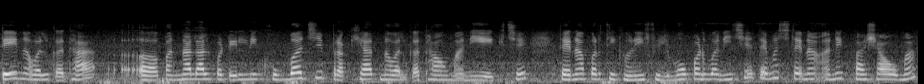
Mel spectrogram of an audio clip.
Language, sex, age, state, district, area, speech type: Gujarati, female, 18-30, Gujarat, Anand, urban, spontaneous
